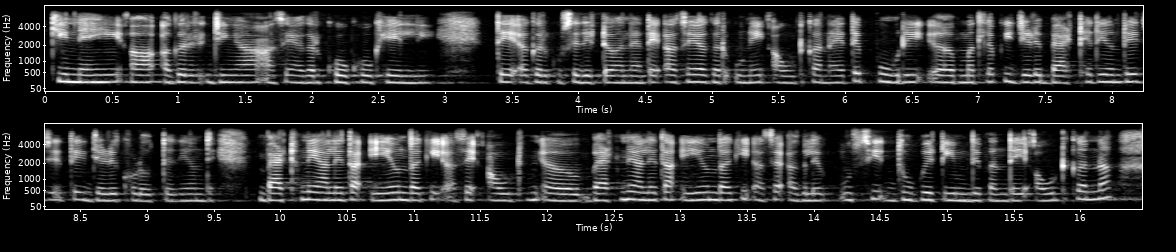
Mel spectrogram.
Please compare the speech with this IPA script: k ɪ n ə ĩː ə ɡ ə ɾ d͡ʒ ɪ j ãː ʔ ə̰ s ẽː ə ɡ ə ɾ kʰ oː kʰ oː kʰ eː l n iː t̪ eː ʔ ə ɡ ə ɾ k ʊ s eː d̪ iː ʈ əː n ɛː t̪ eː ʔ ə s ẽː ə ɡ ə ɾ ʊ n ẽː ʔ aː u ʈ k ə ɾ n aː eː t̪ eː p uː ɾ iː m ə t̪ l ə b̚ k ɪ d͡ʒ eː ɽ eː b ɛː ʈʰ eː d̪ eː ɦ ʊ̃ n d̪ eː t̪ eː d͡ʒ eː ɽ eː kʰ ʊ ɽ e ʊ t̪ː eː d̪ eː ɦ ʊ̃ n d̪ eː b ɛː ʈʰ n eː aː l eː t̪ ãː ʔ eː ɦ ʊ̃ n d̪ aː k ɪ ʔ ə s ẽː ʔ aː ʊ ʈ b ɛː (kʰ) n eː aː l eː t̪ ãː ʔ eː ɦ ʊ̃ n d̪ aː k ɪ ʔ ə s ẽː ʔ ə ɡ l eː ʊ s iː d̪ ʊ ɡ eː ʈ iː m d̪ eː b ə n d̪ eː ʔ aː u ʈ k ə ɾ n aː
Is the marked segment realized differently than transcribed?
yes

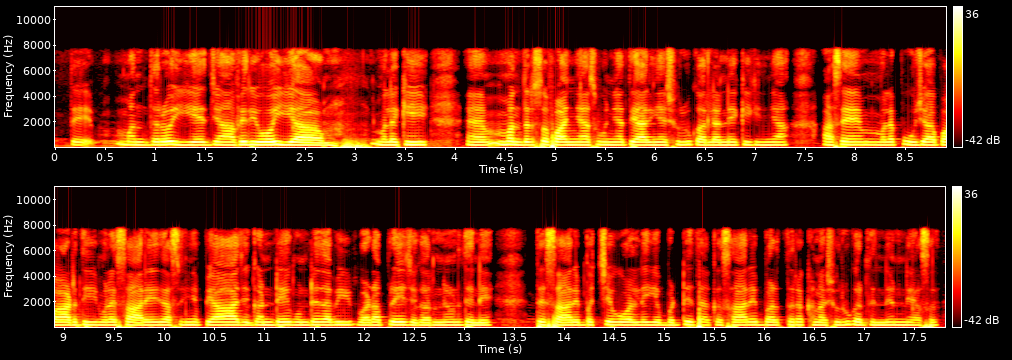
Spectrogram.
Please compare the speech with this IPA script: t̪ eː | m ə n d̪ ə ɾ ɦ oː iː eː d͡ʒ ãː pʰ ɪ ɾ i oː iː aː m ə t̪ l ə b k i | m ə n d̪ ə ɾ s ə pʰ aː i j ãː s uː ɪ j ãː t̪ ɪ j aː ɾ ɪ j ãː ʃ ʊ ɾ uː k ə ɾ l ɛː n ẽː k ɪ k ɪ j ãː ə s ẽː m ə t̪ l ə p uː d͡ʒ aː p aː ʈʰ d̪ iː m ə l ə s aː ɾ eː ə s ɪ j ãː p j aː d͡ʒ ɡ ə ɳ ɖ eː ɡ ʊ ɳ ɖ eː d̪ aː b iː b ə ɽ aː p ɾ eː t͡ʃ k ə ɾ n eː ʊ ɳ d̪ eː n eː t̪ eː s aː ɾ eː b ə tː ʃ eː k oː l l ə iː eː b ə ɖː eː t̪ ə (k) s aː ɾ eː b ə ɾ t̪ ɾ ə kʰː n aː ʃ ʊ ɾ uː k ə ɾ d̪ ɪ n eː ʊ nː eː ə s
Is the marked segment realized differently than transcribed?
no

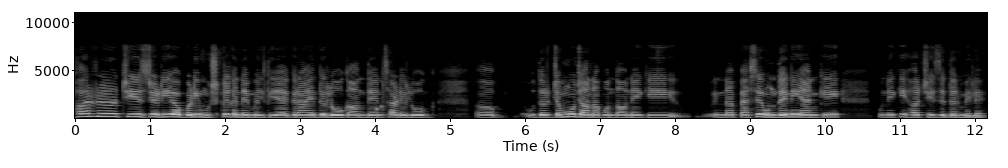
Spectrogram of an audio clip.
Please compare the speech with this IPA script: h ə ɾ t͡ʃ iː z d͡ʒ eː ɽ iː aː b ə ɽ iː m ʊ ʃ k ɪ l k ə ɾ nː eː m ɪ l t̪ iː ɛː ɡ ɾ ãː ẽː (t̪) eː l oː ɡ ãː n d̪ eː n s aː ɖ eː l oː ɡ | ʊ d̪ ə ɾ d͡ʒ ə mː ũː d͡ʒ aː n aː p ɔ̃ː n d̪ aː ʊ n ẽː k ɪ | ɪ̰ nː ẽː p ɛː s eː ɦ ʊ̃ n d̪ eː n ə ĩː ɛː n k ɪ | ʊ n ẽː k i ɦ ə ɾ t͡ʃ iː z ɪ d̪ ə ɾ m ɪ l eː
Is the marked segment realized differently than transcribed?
yes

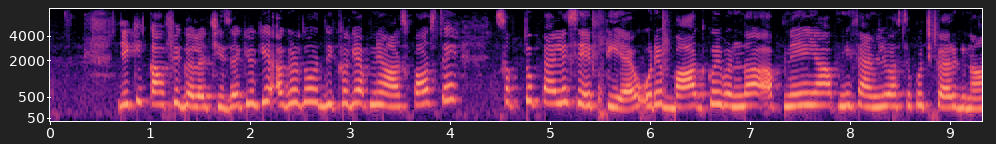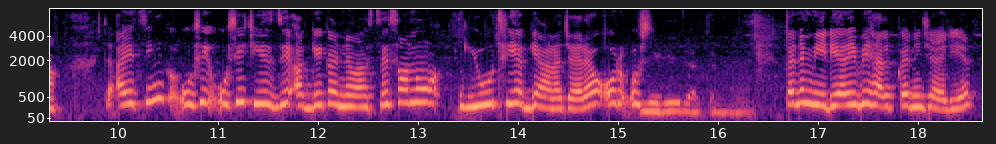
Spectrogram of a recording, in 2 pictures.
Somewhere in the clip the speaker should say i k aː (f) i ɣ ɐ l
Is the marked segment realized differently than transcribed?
no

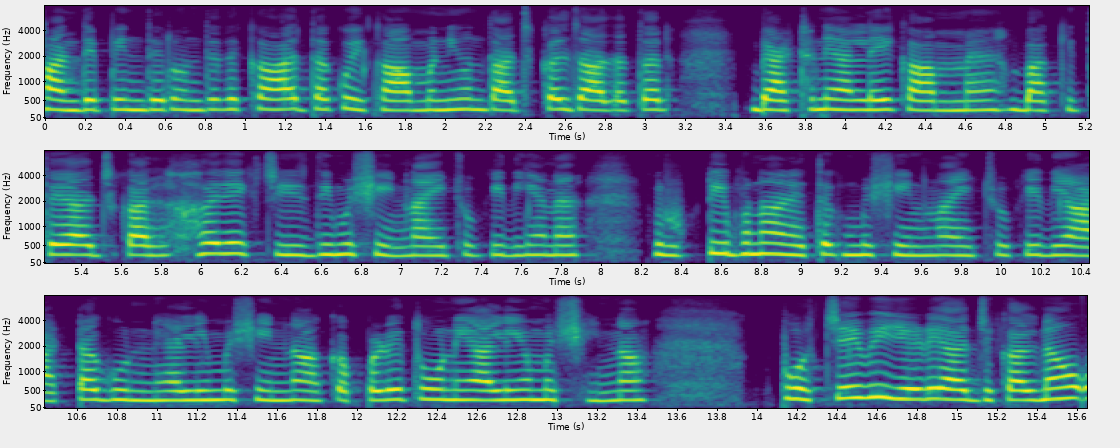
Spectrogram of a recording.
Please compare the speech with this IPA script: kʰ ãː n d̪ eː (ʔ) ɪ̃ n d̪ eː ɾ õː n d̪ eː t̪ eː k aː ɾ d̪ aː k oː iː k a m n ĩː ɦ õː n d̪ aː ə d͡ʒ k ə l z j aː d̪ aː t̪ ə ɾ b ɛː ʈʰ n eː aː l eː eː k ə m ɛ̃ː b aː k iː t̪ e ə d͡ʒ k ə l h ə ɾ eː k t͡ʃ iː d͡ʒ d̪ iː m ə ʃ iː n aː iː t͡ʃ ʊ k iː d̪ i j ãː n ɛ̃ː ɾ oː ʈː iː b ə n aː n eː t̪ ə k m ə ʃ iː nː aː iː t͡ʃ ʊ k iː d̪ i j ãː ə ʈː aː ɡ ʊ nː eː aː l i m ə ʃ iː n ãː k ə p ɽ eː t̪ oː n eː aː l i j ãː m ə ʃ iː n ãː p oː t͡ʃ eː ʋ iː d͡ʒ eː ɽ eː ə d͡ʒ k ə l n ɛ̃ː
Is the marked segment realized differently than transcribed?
yes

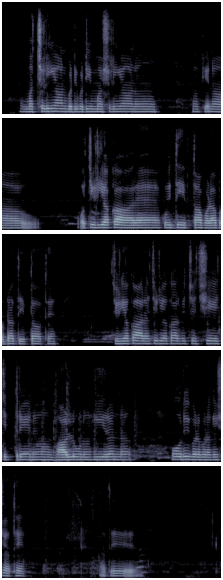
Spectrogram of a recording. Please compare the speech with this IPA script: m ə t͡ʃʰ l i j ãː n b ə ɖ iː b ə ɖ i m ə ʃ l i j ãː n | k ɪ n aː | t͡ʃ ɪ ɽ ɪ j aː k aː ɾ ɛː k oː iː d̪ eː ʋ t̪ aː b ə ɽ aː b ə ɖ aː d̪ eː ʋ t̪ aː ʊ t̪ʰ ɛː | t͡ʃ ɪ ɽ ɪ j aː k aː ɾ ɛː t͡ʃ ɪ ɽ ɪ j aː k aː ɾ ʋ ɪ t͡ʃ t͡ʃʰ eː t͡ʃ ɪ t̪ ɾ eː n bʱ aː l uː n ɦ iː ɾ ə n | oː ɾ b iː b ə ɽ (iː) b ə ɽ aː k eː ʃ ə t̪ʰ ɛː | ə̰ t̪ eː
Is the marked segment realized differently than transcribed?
yes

